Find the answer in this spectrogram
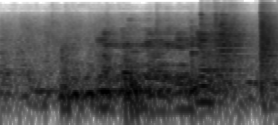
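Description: Metal clutter clinking and rattling as a gloved hand shifts metal racks and coiled wire, with a sharper clank near the end.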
